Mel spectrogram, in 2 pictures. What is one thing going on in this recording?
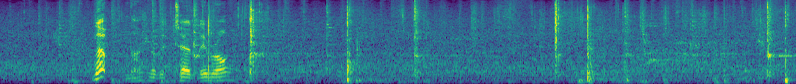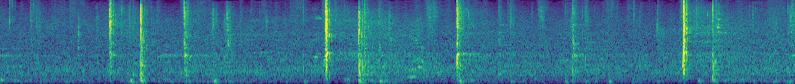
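Rackets smack a shuttlecock back and forth in quick rallies.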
